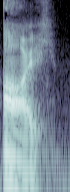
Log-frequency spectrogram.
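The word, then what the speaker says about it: eye: En lugar de eyes, solamente le quitas una S y queda I. Entonces, fíjate cómo I, aquí se repite otra vez, I y luego tiene otra cosa.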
